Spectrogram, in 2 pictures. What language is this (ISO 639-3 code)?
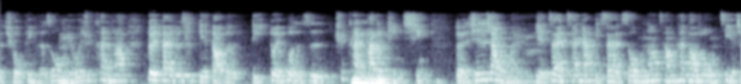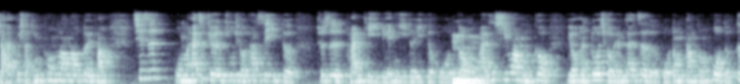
zho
